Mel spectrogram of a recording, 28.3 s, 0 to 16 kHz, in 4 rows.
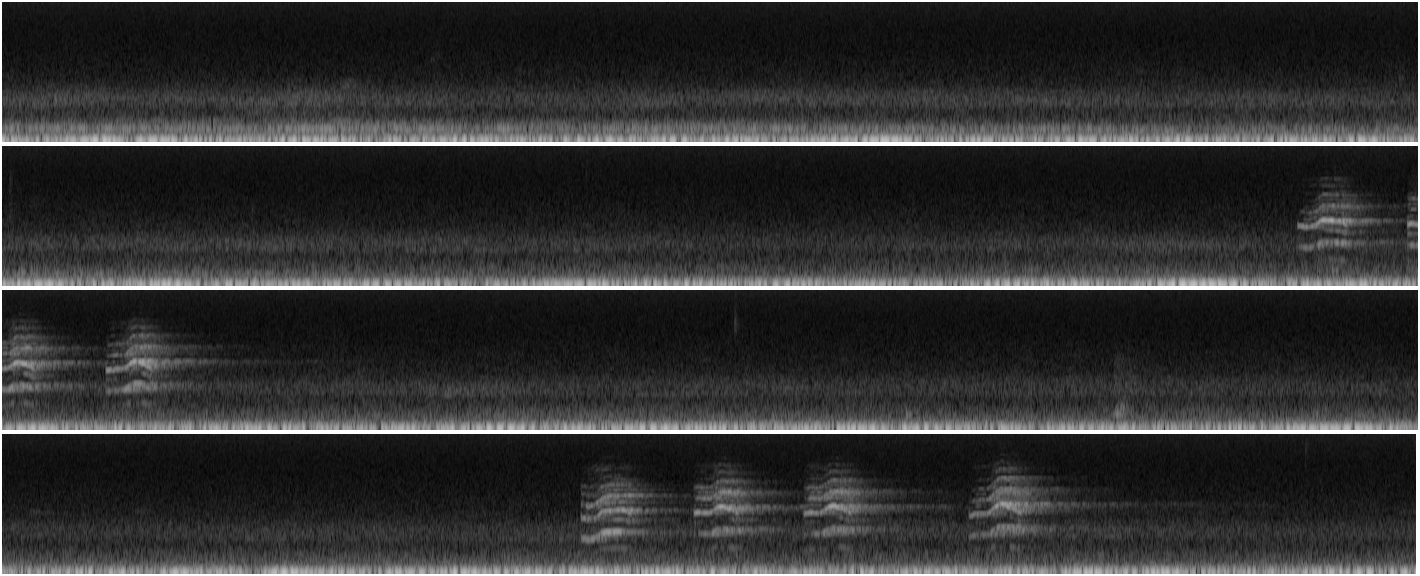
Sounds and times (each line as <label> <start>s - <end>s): Female Tawny Owl 13.6s - 15.3s
Female Tawny Owl 24.2s - 27.0s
